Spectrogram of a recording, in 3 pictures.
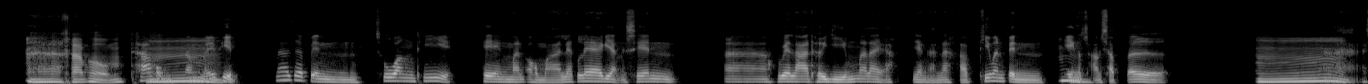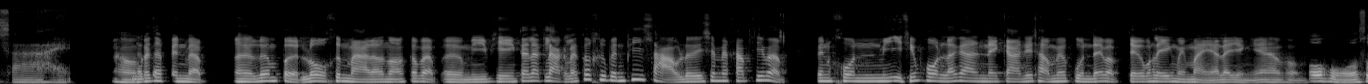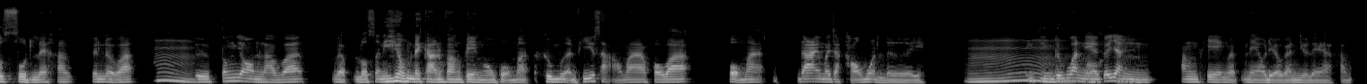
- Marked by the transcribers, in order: in English: "แช็ปเตอร์"; tapping; other background noise
- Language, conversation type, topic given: Thai, podcast, มีเพลงไหนที่ฟังแล้วกลายเป็นเพลงประจำช่วงหนึ่งของชีวิตคุณไหม?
